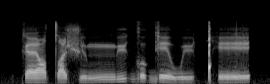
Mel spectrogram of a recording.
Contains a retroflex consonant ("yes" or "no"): no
